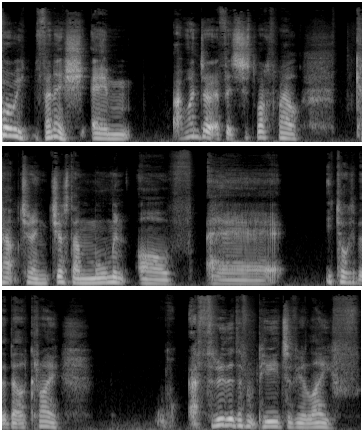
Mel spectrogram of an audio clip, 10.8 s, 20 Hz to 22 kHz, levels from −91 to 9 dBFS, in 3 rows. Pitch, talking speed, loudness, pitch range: 125 Hz, 160 wpm, -26 LUFS, 110-145 Hz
